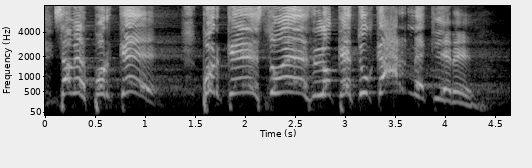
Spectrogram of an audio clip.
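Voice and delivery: full-force pulpit preaching; fiery preaching. Acted. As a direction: preach it to the whole church.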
